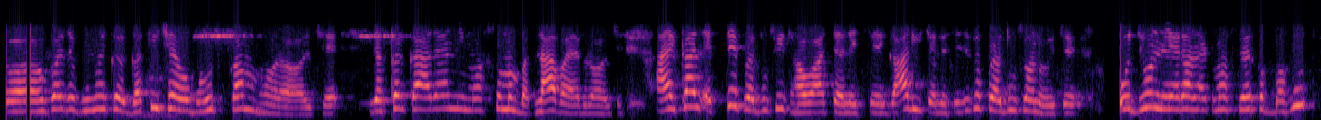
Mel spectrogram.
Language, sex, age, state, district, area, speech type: Maithili, male, 18-30, Bihar, Muzaffarpur, urban, conversation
